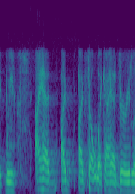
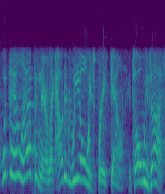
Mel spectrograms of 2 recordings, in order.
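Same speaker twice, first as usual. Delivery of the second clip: much higher, exasperated question; exasperated outburst; 9 semitones higher than usual. Retold or imitated. A teammate venting about the breakdowns, much higher pitched. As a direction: throw it up in disbelief. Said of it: "you'd be like".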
